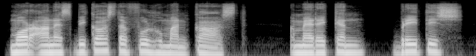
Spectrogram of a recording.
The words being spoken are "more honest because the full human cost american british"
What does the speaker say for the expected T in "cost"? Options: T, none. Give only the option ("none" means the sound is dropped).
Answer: T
